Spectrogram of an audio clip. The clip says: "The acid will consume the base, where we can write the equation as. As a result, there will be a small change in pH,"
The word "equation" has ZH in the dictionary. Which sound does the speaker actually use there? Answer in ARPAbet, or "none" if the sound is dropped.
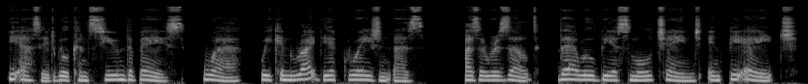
ZH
